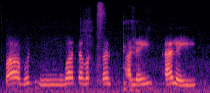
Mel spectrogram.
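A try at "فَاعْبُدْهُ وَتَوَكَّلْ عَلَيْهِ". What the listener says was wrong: اچھا ایک تو یہ فاعبد ہو نہیں ہے، ہو کو بغیر کھینچے پڑھیں، فاعبد ہو وتوکل.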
